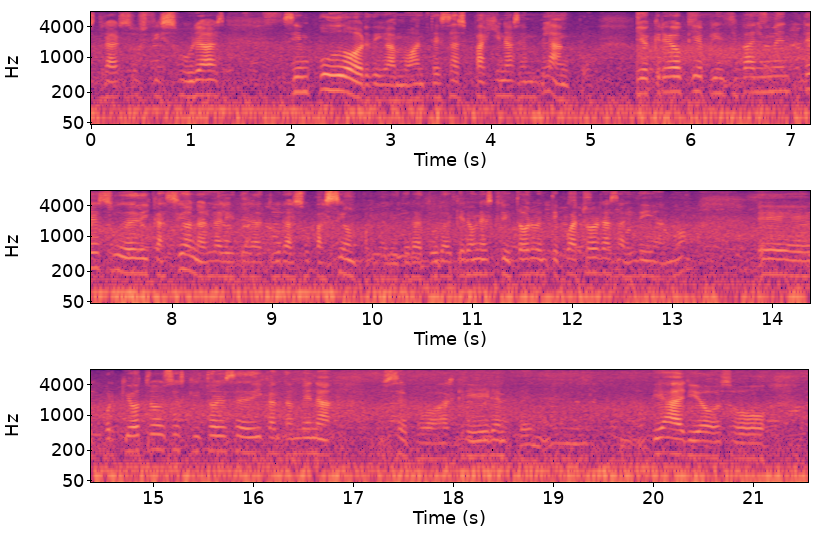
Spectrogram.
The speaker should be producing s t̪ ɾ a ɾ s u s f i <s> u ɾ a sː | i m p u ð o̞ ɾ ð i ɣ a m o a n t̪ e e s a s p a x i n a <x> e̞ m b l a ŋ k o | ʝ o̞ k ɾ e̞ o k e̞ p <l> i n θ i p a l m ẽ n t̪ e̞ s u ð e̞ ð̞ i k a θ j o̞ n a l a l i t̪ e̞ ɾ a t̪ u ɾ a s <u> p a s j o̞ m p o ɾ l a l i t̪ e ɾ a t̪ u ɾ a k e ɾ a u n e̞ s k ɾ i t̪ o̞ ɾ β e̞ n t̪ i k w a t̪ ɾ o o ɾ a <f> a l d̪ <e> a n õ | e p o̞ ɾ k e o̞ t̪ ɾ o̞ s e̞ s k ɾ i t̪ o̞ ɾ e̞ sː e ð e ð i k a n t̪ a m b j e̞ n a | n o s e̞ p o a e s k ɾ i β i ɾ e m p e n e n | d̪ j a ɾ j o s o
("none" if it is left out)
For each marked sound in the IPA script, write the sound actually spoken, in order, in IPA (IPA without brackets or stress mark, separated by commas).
s, s, ɾ, u, s, i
